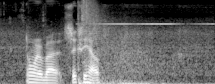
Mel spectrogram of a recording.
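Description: Gunfire rattles in a short burst.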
